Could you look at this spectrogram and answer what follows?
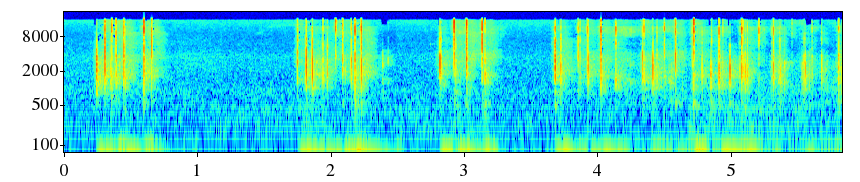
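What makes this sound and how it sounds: Long acrylic nails tap and scratch across a flat woven placemat made of small wooden slats. Quick, dry, bright clicking taps come in short bursts separated by brief pauses, then continue more steadily toward the end. Each tap dies away almost instantly.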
